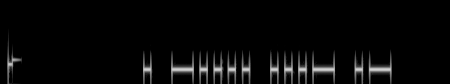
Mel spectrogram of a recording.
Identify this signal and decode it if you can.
Morse code, heard as a keyed tone, about 17 wpm, 700 Hz. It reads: E6VA
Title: All Cut Numbers - 4-Digit 17wpm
